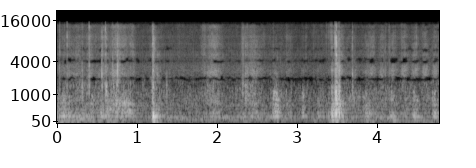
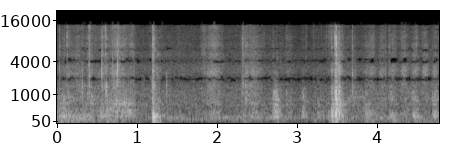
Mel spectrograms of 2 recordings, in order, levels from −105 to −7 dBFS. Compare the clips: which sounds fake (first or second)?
first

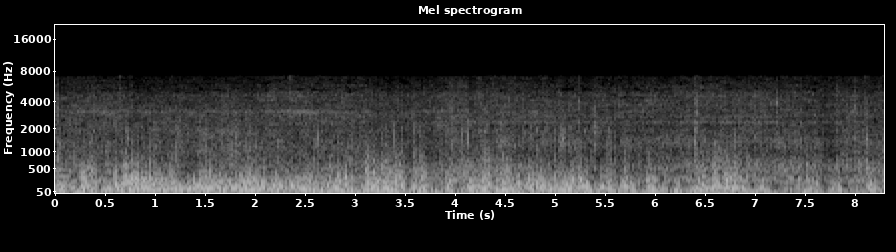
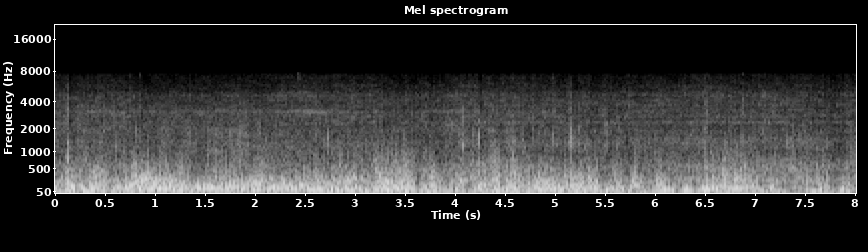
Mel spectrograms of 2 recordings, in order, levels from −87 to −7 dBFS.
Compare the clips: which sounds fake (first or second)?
second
